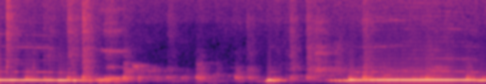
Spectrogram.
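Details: Collared dove of the puter pelung contest type calling in anggungan style. A long level hum opens the clip, a soft throaty pause follows, then a gurgling burst swells into another sustained, unwavering coo. Faint knocks are heard indoors.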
